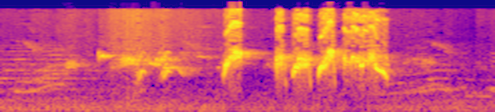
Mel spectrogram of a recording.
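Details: Brief snatch of red-whiskered bulbul song shown as part of its repertoire: soft slurred whistles, then a quick string of four or five loud, bright chirped notes, ending abruptly.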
